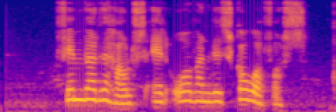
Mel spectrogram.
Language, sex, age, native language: Icelandic, female, 50-59, Icelandic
